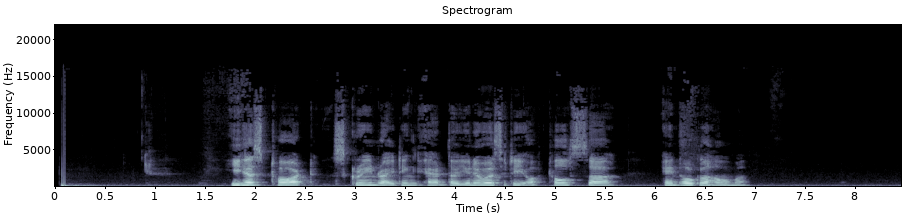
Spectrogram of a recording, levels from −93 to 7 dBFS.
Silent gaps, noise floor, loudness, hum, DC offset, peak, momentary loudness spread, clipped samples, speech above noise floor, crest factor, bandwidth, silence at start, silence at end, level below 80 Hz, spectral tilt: none; -50 dBFS; -20 LUFS; none; under 0.1%; -2 dBFS; 14 LU; under 0.1%; 30 dB; 20 dB; 11.5 kHz; 0.05 s; 1.5 s; -42 dBFS; -6 dB/octave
